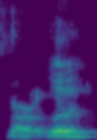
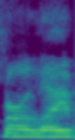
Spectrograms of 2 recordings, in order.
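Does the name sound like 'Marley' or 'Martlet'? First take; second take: Martlet; Marley. First: The name sounds like 'Martlet'. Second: The name sounds like 'Marley'. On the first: This is how people commonly say the name. "everyone I know pronounces it as Martlet" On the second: This is probably how the name is meant to be said. "it's probably pronounced Marley"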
